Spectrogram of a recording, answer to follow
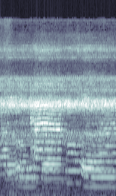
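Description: A woman singing a Nùng folk song without accompaniment, holding long notes that slide from one pitch to the next.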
